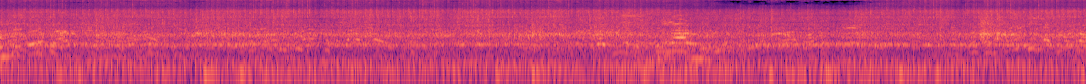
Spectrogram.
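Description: A steady mechanical hum with a low rumble under it, mixed with the chatter and calls of people and children.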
